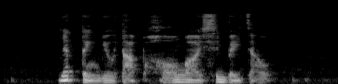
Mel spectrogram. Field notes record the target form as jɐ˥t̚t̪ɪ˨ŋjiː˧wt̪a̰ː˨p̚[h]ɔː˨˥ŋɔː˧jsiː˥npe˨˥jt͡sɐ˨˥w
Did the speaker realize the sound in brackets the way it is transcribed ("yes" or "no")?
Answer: yes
